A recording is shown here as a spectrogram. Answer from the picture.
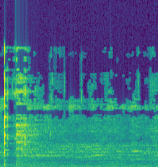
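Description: Metal spoon striking a ceramic plate while scooping food: one sharp clink right at the start, then a softer scrape of the spoon across the plate a moment later.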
